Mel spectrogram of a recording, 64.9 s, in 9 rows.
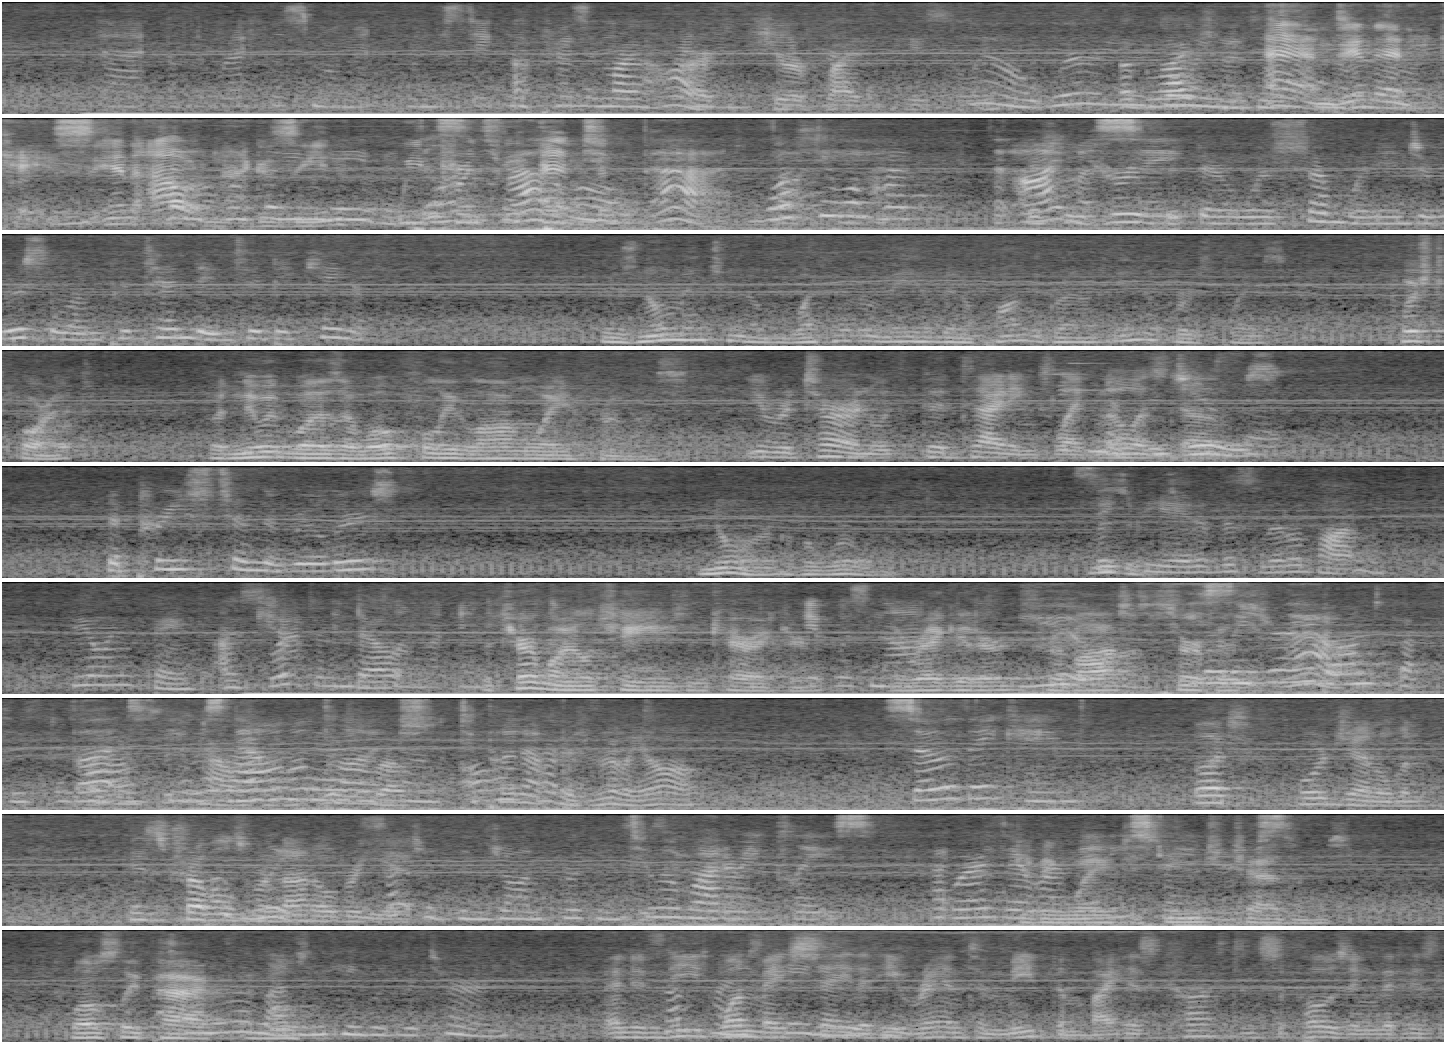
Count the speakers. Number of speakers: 10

